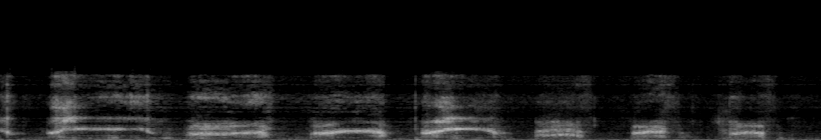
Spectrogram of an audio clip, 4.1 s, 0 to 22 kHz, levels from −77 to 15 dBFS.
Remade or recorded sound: remade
